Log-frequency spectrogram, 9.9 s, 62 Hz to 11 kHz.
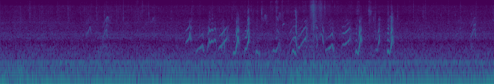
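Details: California quail feeding in a back yard in Las Vegas, Nevada, in fall 2022. Soft, short rising and falling chirps come in loose clusters, busiest midway through, over a steady low hum.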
